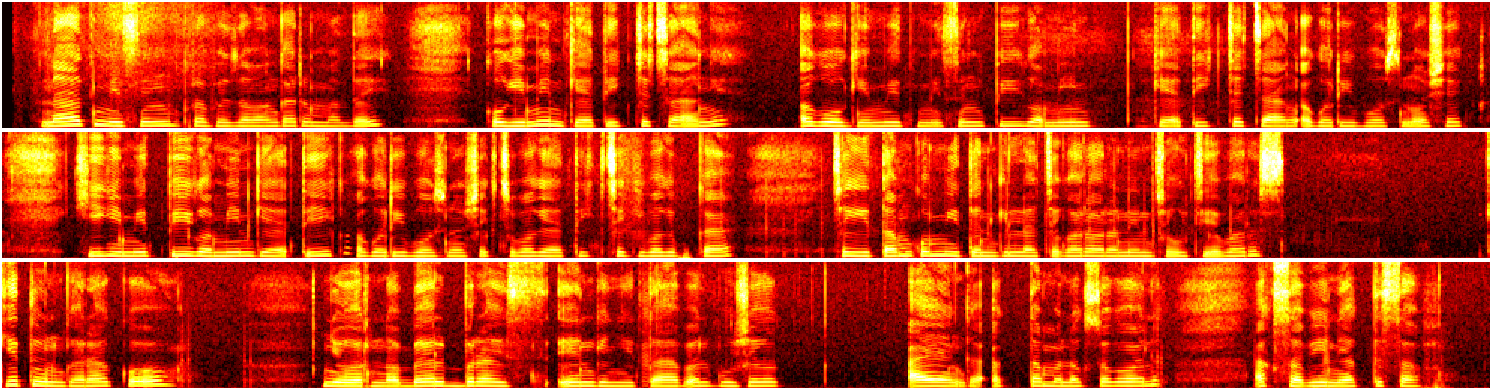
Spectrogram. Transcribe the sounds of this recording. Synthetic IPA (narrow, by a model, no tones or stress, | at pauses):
nat̪misiŋpɾɔfes̬awaŋɡaɾɪmadajkokiminkɛtik̚t͡ʃet͡ʃa̰ːŋe | akok̬imit̪misiŋpiːkɔmin | kɛtik̚t͡ʃet͡ʃaŋa̰koɾibosnʔo̰ʃek̚kʰikimit̪̚piːkɔminkɛːtikakɔɾibos̬noʃekt͡ʃibakɛːtikt͡ʃekibakɪpka | t͡ʃekitamkomitenkilat͡ʃekɔɾɔɾanint͡ʃout͡ʃḛbaɾʊs | kitunɡaɾako | ɲornobɛlbɾajsenɡeɲitapelpuʃekak̚ | aɛŋɡa̰ʔak̚tamanaksɔkɔlaksabiniak̚tɪsap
